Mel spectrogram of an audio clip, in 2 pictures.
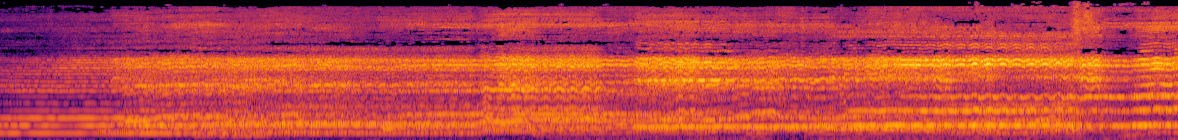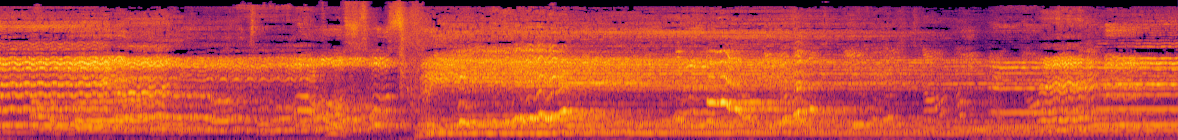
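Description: Unaccompanied choir singing dense, sustained chords in a contemporary choral piece, entering out of silence right at the start. About two-thirds of the way through there is a sharp accent, after which the voices slide up and down in pitch before settling back into held chords.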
